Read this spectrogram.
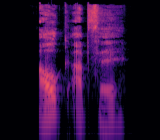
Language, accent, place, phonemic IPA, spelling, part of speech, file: German, Germany, Berlin, /ˈaʊ̯kˌʔapfl̩/, Augapfel, noun, De-Augapfel.ogg
- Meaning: 1. eyeball 2. apple of someone's eye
